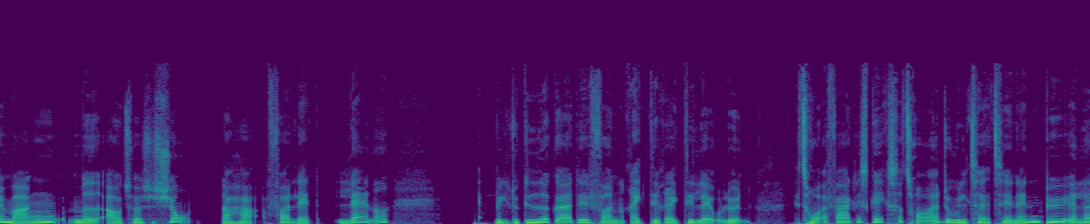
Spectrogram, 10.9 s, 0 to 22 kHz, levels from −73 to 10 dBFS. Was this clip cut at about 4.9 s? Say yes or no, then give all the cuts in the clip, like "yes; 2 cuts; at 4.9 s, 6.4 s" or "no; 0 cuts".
yes; 1 cut; at 4.9 s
